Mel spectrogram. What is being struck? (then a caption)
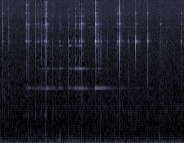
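Small glass perfume bottle. A small brown-tinted glass perfume bottle with an embossed pattern and a silver cap is held up in both hands and tapped and scratched with long painted fingernails. Quiet, bright clicks and scratchy taps come at an irregular pace, and a few sharper clinks carry faint, brief glassy rings.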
